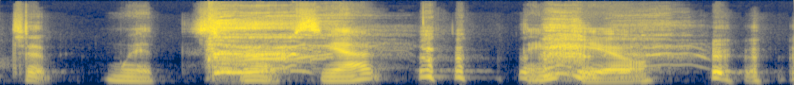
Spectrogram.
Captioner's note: Chloe laughs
